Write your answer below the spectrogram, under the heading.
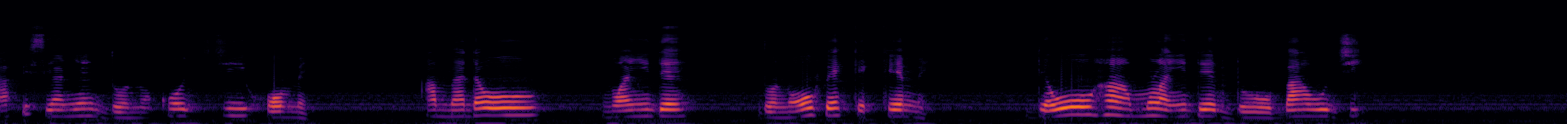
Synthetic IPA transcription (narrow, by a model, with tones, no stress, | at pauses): a˨fi˦si˨a˨ɲɛ̃˦d̪ɔ˨nɔ̃˨kɔ˦ | d͡ʑi˦xɔ˨mɛ̃˨ | a˨mɛ̃˨a˨ɖa˦wo˦ | nũ˨a˨ɲĩ˦ɖɛ˦ | d̪ɔ˨nɔ̃˨wo˦ɸɛ˦kɛ˨kɛ˦mɛ̃˨ | ɖɛ˨wo˦ɦã˦ml̃ɔ̃˦a˨ɲĩ˦ɖɛ˦d̪ɔ˨ba˦wo˦d͡ʑi˦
